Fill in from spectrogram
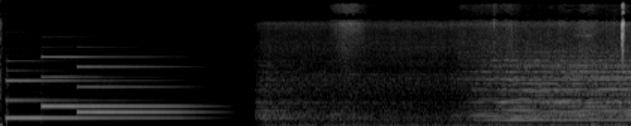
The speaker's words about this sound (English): And that is the state that engages in the incessant sound of a train. That's called audible activity. That's what that is. All right. And that is ongoing while I'm operating my phone, ongoing throughout the night as well.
